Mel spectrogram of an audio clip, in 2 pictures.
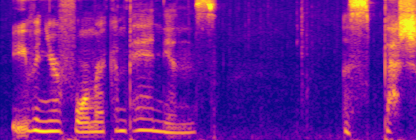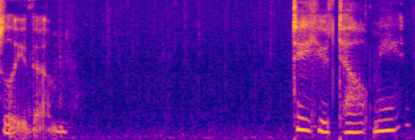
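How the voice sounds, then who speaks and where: A woman plays a feared, possessive yet tender villain princess in an intimate ASMR fantasy romance roleplay. Her warm, mid-range, exaggerated voice is breathy and often sinks into a whisper, with no room sound. She speaks slowly and deliberately, commanding yet tender.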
